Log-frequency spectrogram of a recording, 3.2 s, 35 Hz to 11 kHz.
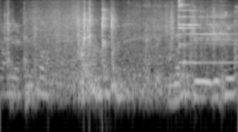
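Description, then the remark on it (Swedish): A small driverless minibus in Paris, running at 7 km per hour, pulls to a halt on the left bank and its doors slide open with a hissing, mechanical whoosh, followed by a steady electronic tone, with murmuring voices and outdoor bustle around it. “Efter någon minut kommer minibussen fram på den vänstra stranden. Den stannar och öppnar dörrarna.”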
